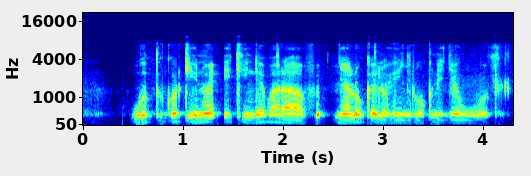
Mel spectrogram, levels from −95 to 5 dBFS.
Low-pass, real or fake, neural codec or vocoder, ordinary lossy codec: 7.2 kHz; real; none; Opus, 16 kbps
